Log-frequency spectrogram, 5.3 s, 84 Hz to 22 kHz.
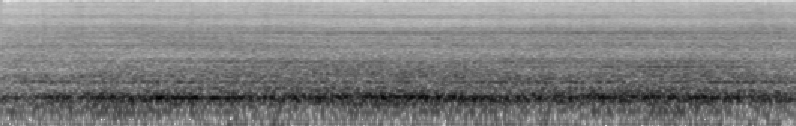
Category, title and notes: Sound effects > Vehicles
A tram passing by in Tampere, Finland. Recorded with OnePlus Nord 4.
